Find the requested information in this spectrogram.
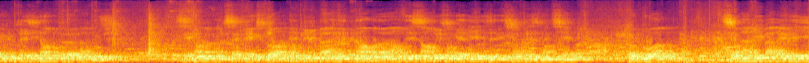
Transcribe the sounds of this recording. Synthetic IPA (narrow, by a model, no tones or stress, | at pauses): kupχezid̪ɑ̃t̪ømat̪uʃ | sɛkɑ̃mɛmɛ̃sakχeɛksplɔepɥibãmɛ̃t̪nɑ̃øɑ̃d̪esɑ̃bʁilzɔ̃ɡaɲelezelɛksjɔ̃pχezid̪ɑ̃sjɛl | kɔmkwa | siɔ̃naʁivaʁeveje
